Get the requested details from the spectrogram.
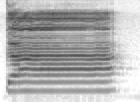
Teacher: کاف کے اوپر کھڑی زبر ہے، اس کو ایک الف کے برابر لمبا کریں گے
